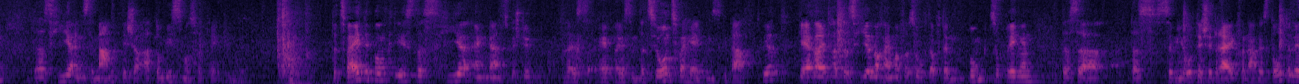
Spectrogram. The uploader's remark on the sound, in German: Diese Vorlesung wurde von Studierenden aufgenommen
